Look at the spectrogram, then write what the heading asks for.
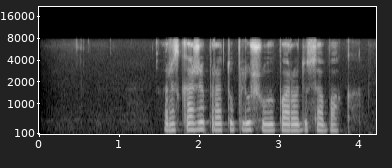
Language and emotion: Russian, neutral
